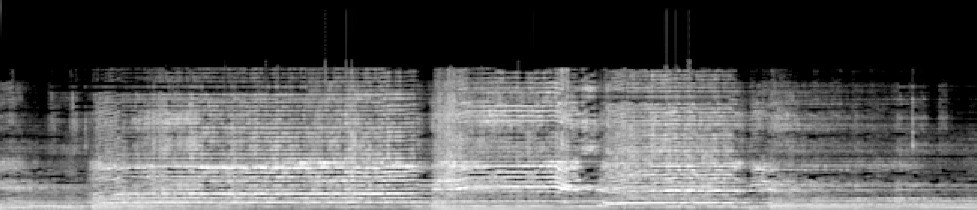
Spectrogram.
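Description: A woman singing into a handheld microphone over instrumental backing music. She holds long notes, one from about a second in until past the middle, and another shortly after.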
